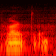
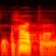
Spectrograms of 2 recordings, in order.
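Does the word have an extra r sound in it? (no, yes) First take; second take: yes; no. First: The word is said with an extra r sound. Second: The word is said without an extra r sound. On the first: The speaker calls it wrong. "I'm adding an extra R in there" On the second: The speaker calls it right. "It's Bhartra"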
